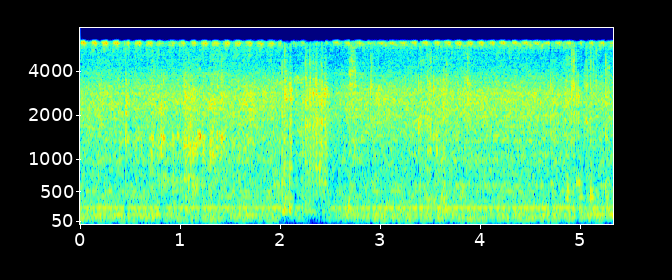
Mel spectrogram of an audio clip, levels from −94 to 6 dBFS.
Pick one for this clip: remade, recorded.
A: recorded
